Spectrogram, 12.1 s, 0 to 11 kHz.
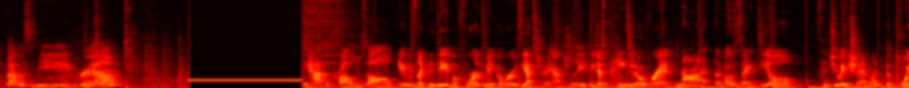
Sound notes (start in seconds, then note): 2.5 production beep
